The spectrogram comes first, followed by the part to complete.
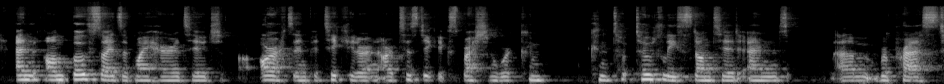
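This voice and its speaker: A woman with an American accent, somewhat breathy and medium in pitch, at a moderate pace with monotone, flat intonation. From United States. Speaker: panelist. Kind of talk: panel discussion.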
